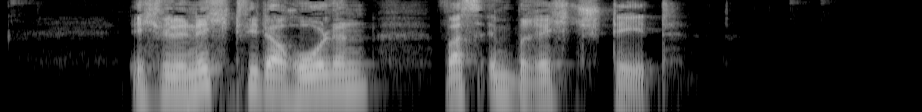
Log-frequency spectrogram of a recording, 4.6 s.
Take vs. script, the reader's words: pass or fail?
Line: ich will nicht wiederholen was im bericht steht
pass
